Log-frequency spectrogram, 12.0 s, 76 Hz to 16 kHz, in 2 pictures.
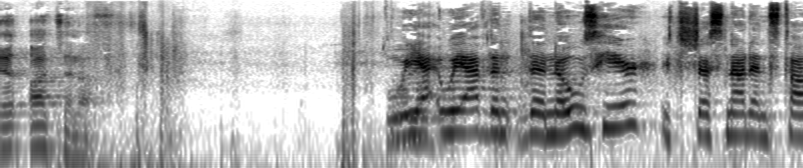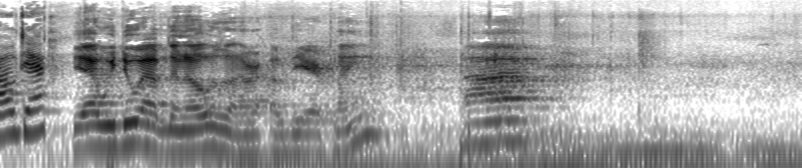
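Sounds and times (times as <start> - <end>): low hum: 6.7 - 12.0.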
